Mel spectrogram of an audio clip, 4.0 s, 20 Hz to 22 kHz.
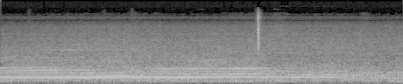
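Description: Lincoln Aviator luxury three-row SUV with 20-inch wheels accelerating under throttle, a steady loud engine hum from inside the cabin with a smooth pitch drop as it shifts gears, no talk.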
